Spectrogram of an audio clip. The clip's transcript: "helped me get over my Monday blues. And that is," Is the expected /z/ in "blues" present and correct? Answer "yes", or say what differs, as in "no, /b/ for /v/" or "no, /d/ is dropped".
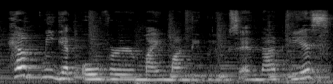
no, /s/ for /z/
